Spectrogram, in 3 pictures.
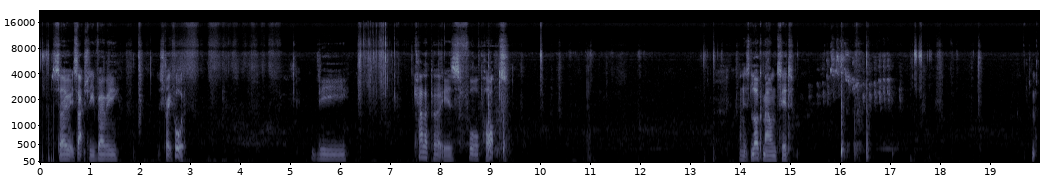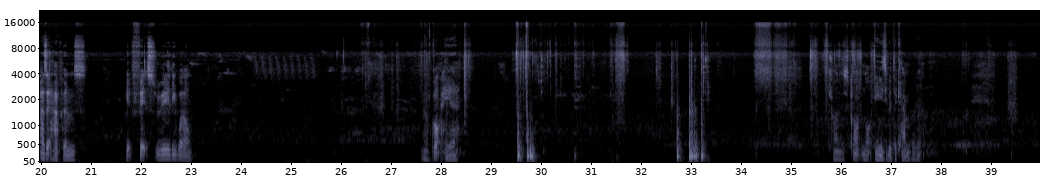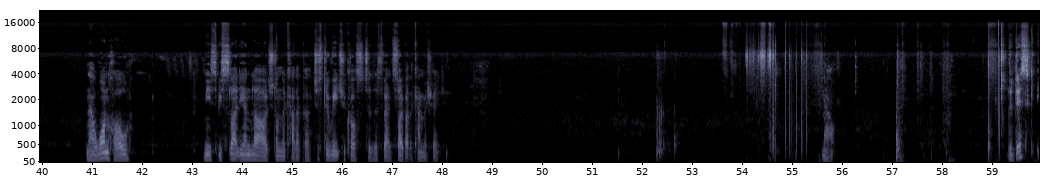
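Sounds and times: plastic sheet rustle: 6.4s - 7.2s
faint knocks and rustles: 56.8s - 59.2s.

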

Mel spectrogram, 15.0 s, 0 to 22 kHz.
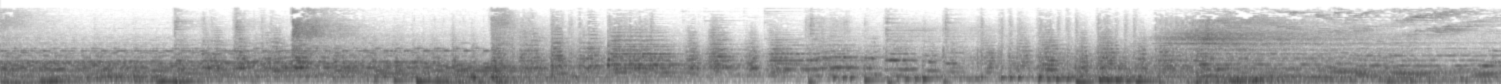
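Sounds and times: marching band playing: 0.0s - 15.0s
sharp percussion hits: 10.0s - 13.9s.

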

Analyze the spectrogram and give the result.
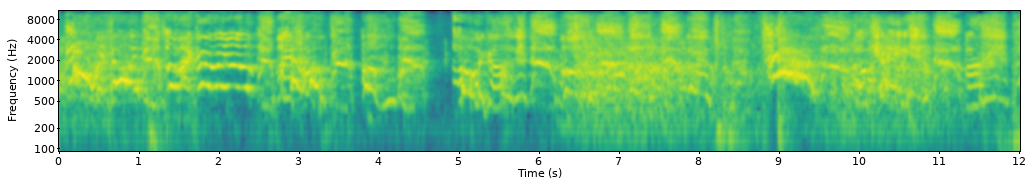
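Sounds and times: studio audience laughing: 6.2s - 8.8s, 9.4s - 11.6s.

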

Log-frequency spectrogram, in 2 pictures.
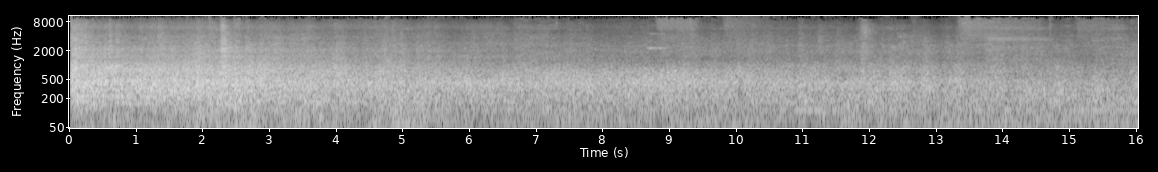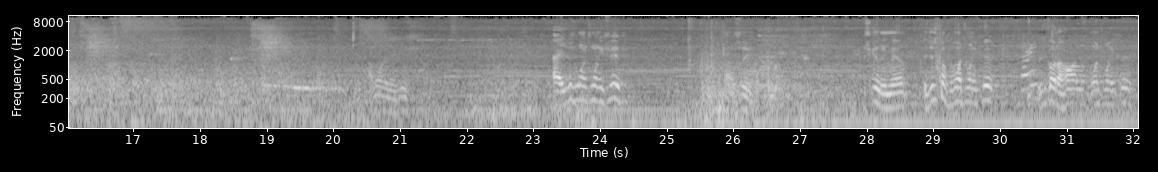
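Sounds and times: subway train wheels rumbling and clacking: 0.0s - 32.0s.

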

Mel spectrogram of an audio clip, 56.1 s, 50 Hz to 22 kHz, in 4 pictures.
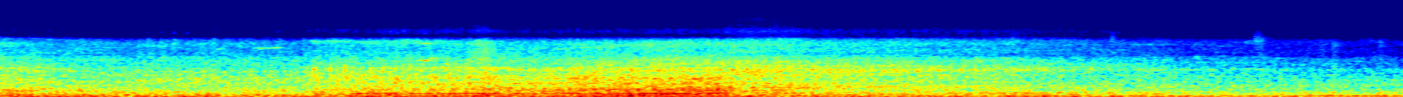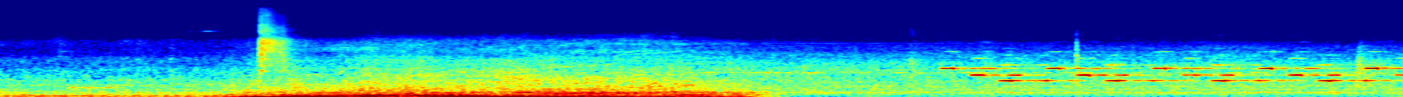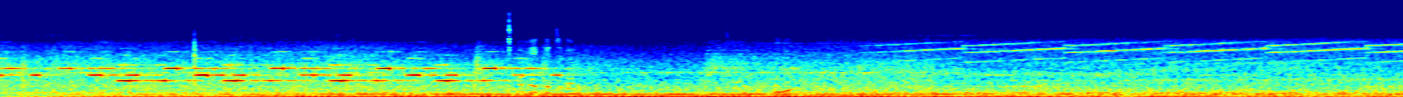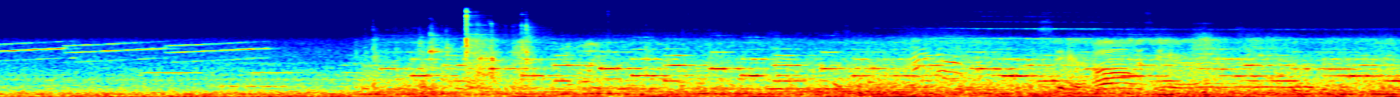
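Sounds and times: diesel truck engine rumbling: 0.0s - 56.0s
rising electronic tones: 23.4s - 34.6s, 35.6s - 45.2s
electronic beeps on three pitches: 23.5s - 33.9s.

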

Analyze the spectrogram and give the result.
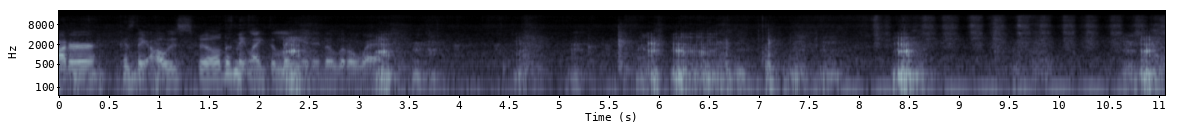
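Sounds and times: steady low hum: 0.0s - 11.0s
pigs grunting: 2.2s - 8.8s, 10.6s - 11.0s.

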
